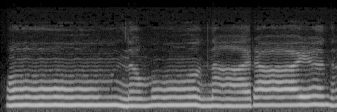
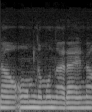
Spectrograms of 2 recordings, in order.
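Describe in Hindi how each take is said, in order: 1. यह धीरे और साफ़ उच्चारण से बोला गया है। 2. यह जल्दी-जल्दी और बिना सोचे बोला गया है। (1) "देन से इट प्रॉपरली।" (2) "सिर्फ नाम के लिए नहीं, जैसे बोल दिया"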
